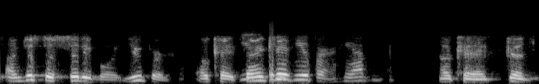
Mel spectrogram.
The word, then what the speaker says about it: Yooper: and he indicated that his grandfather was a yupper and I go usually up you know yupper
